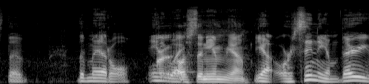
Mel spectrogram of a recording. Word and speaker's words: Orsinium: It's called Legacy, and I know I'm going to mispronounce this. It's about the orcs. Oricinium? Did I say that right? It's the metal. Anyway, Orsinium, yeah.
